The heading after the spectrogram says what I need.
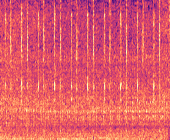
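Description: A steady low engine idle rumbles throughout, with a faint, even high ticking repeated several times a second and no animal voice.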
